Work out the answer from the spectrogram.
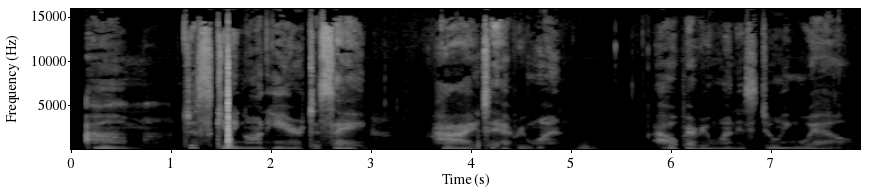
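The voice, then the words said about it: Soft ASMR whisper. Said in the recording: “You may be wondering why I am whispering ... ASMR speaker”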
